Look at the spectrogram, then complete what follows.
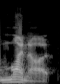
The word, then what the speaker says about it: Minot: told that b52s from Minot uh or is it minote is it what how is it pronounced it's Min not Min not Air Base have been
